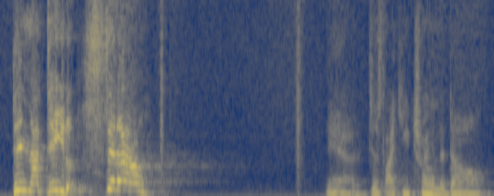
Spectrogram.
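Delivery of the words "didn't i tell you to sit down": put-on sharp mother scolding a child; scolding parent. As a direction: snap at the child to sit down.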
